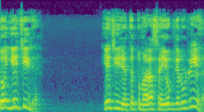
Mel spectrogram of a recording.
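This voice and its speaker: Here a man is speaking. His pitch shows ordinary variation. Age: 70s. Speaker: physics teacher and author. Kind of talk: promotional talk to students. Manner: casual, repetitive filler (है कि नहीं); hesitant, with fillers and restarts.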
